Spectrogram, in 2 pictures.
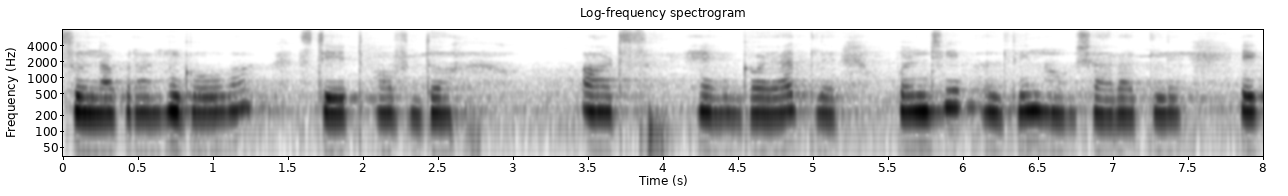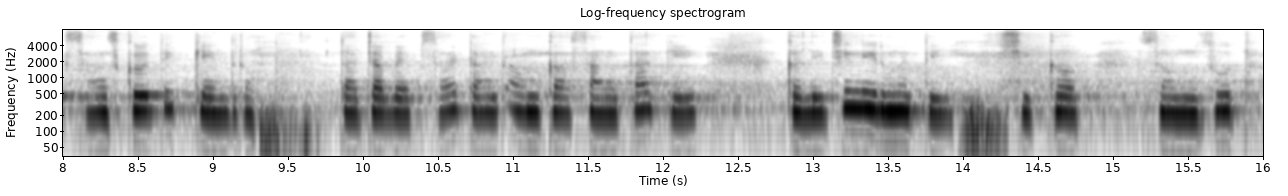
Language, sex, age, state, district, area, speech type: Goan Konkani, female, 18-30, Goa, Tiswadi, rural, spontaneous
